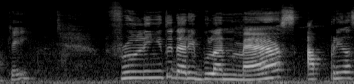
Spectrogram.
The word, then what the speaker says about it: Frühling: Tulisannya Frühling tetap gini, nggak pakai H, nggak dibaca H.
